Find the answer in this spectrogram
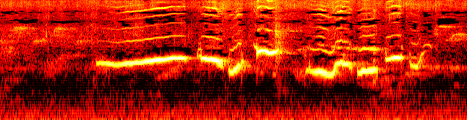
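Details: Female white-rumped shama voice, used to stir males into song: a long, steady whistle that climbs slightly, then a rapid run of looping, warbled whistled notes.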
